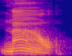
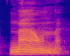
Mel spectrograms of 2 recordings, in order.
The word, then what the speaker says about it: now: That is why we say now instead of noun. So if you're among the people that have been pronouncing this word as noun, please desist from that, because that is not the right pronunciation of the word. We only have now and not noun.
